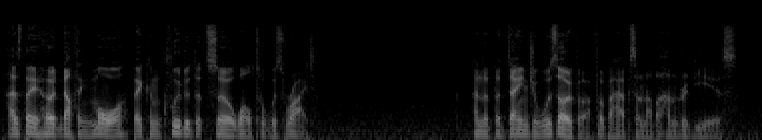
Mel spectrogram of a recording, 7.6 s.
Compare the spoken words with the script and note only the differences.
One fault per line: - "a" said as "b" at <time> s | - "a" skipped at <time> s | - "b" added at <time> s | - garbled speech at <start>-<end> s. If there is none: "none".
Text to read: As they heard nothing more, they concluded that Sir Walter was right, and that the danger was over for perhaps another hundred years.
none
